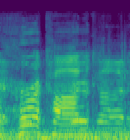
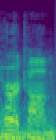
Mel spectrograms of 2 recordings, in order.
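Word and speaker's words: Huracán: sound that c but some people even call it the Huracan in the factory so I just call it the Huracan but it is not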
